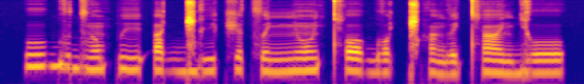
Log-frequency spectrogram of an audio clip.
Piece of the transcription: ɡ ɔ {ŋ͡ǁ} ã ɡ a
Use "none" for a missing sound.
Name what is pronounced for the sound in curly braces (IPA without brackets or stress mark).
ǁʰ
